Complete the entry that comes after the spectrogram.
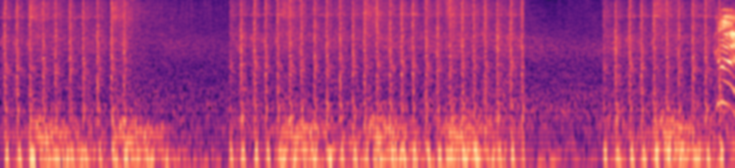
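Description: Warship guns fire in Battlestations: Midway, a rapid, steady stream of close, loud reports hammering on with brief pauses between bursts.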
